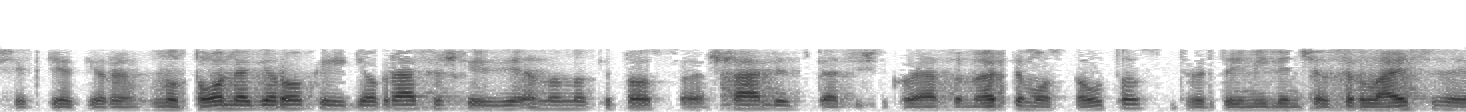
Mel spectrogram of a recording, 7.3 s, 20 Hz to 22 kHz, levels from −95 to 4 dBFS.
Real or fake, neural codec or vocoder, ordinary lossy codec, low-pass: real; none; AAC, 16 kbps; 3.6 kHz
